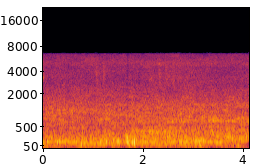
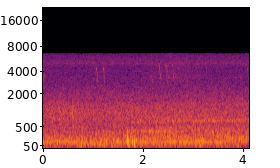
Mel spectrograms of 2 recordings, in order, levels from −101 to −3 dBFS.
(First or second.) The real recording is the second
